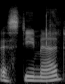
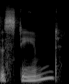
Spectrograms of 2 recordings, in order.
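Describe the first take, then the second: First: The -ed ending is said as its own syllable. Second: The -ed ending is joined without an extra syllable. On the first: The speaker calls it wrong. "it's not esteemed" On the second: The speaker calls it right. "it's esteemed"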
